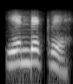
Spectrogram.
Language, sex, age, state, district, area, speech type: Kannada, female, 60+, Karnataka, Belgaum, rural, conversation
